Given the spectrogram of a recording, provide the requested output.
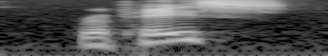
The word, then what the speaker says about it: Rapace: How do you say her name? – Rapace.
